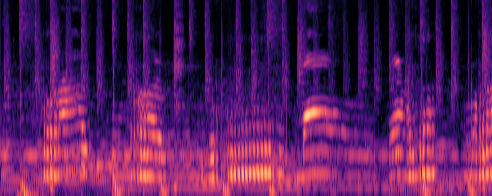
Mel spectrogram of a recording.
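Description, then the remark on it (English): A cat meows repeatedly in drawn-out, wavering cries, fairly loud, with several yowls following one another over a few seconds and no talking. “Our meat curtains taste delicious. Just ask this cat right here.”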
